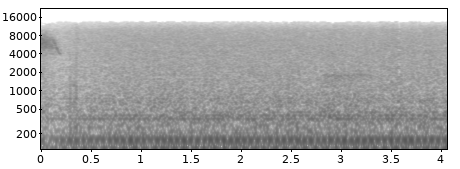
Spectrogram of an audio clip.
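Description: Steady hiss with a low electrical hum beneath it: the background noise of the sermon recording between the preacher's phrases.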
